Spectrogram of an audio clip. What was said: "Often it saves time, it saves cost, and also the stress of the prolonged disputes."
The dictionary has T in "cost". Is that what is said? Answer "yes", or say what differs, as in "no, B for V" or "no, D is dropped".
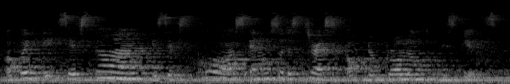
no, T is dropped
